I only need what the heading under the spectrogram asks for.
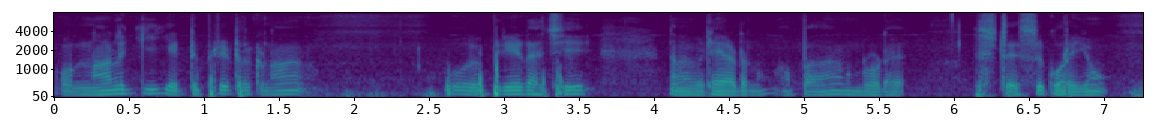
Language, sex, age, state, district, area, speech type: Tamil, male, 18-30, Tamil Nadu, Nagapattinam, rural, spontaneous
